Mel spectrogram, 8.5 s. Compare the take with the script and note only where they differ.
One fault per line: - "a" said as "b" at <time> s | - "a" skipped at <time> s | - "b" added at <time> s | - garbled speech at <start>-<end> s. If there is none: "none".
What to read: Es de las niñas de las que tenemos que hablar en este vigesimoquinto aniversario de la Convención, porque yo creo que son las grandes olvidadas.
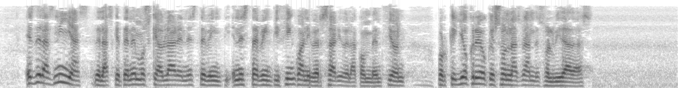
none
